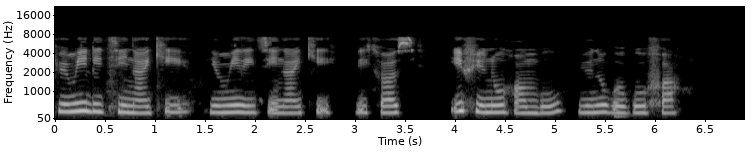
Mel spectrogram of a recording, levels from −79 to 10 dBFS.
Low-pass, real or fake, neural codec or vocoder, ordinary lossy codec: 7.2 kHz; real; none; MP3, 48 kbps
